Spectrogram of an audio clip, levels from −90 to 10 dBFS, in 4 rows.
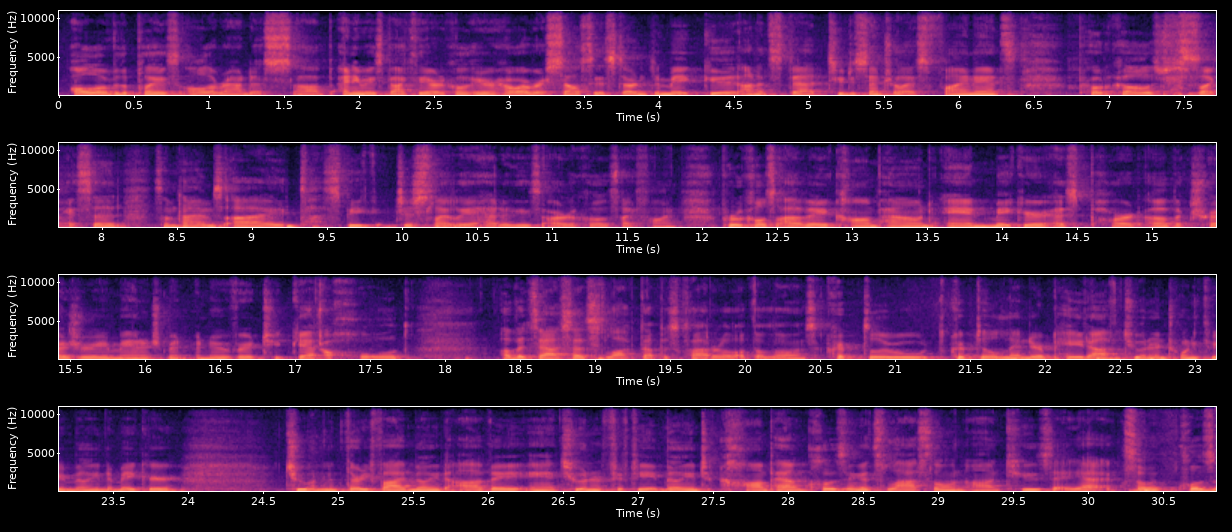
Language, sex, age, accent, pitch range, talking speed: English, male, 30-49, American, 105-120 Hz, 190 wpm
